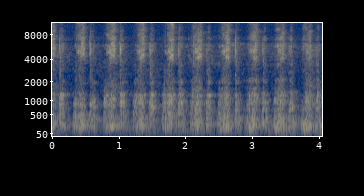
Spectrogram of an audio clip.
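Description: Large tailor's shears cutting through cloth laid on a wooden table: a steady run of snips, about three a second.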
